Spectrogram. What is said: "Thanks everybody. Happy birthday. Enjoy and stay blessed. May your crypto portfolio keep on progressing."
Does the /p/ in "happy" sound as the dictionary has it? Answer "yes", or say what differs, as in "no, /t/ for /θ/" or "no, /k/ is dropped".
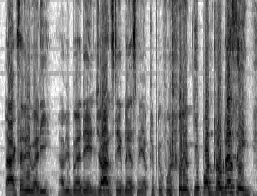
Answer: no, /b/ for /p/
